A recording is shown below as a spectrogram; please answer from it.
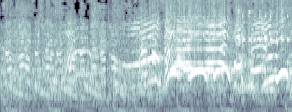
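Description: Excited young women's voices and exclamations over background music.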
